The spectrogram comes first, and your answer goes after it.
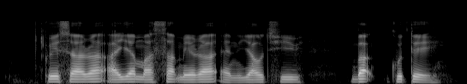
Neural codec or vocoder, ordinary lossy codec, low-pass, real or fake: none; none; none; real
